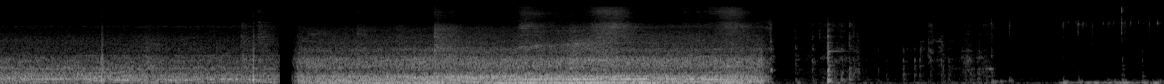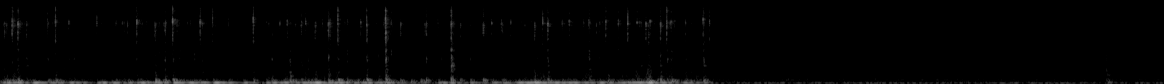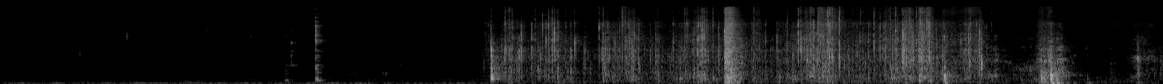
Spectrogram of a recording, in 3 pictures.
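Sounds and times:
computer keyboard typing: 0:10.6 - 0:18.8.

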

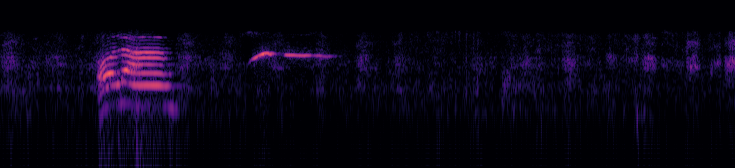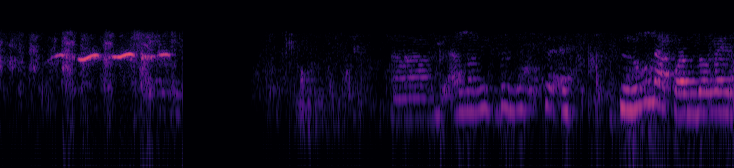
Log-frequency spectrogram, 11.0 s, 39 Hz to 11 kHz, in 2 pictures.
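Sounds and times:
dog whining: 0:01.8 - 0:02.7, 0:05.9 - 0:06.9.

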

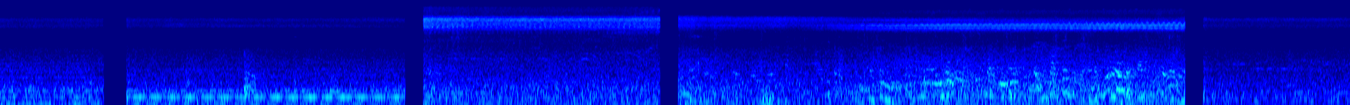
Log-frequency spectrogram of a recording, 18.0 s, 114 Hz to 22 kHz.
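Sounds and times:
cicadas droning: 0:01.7 - 0:15.8.

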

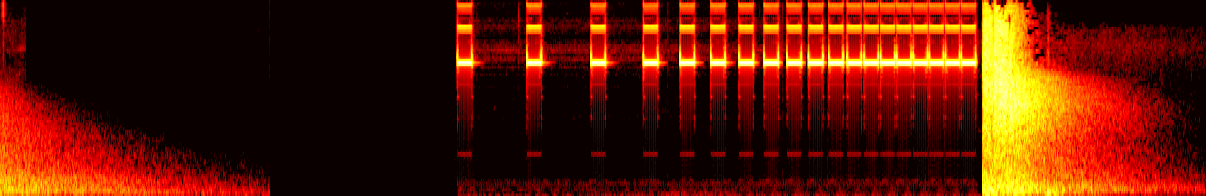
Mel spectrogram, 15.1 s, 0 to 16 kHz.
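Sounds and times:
high-pitched timer beeps: 0:05.7 - 0:06.0, 0:07.4 - 0:12.3.

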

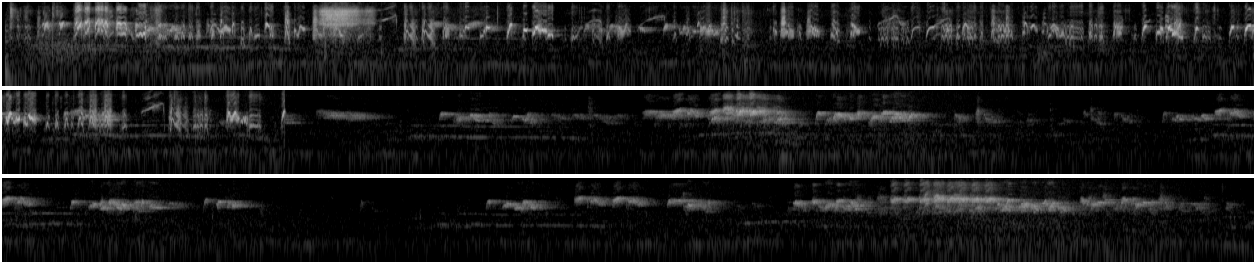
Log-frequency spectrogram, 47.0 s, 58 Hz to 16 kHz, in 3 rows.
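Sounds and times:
birds chirping and singing: 0:00.0 - 0:20.5, 0:21.1 - 0:34.5, 0:37.3 - 0:46.9.

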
